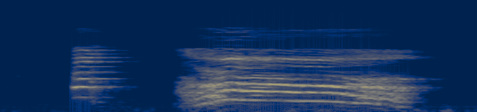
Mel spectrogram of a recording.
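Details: Siberian Husky puppy left home alone indoors, yelling in distress after its owners went out: a short harmonic yelp, then a long wavering howl lasting nearly two seconds, rising slightly and falling at the end.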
